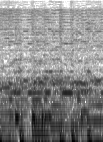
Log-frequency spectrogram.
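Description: Live amplified band playing a Macedonian folk dance song, with a heavy drum beat about two to three times a second under a melody line.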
